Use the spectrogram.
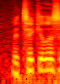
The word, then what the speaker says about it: meticulous: along meticulous is next meticulous is an adjective the first sorry excuse me second syllable is accented it means particular about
